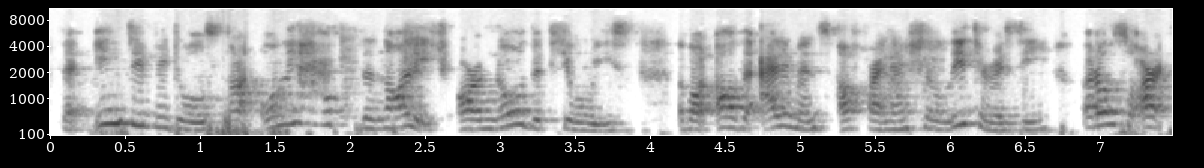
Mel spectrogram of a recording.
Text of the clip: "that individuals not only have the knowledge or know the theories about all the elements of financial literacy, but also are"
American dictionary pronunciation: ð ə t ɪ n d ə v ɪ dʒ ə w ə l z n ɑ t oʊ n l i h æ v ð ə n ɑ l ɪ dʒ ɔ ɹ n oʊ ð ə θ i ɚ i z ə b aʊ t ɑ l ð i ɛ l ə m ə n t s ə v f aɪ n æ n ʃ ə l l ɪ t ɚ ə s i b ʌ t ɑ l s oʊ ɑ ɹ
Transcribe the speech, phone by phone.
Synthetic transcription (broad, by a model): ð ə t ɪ n d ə v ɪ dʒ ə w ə l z n ɑ t oʊ n l i h æ v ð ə n ɑ l ɪ dʒ ɔ ɹ n oʊ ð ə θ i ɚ i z ə b aʊ t ɑ l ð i ɛ l ə m ə n t s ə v f aɪ n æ n ʃ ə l l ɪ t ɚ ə s i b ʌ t ɑ l s oʊ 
